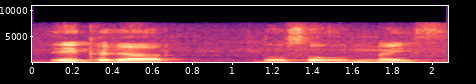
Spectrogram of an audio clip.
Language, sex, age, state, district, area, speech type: Hindi, male, 45-60, Madhya Pradesh, Jabalpur, urban, spontaneous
